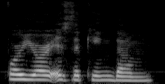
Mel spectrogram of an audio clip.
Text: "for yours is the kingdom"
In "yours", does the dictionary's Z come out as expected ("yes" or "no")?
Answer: no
